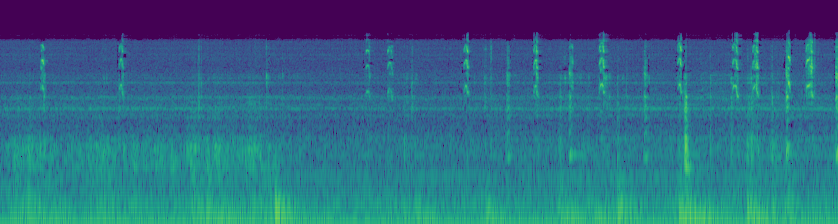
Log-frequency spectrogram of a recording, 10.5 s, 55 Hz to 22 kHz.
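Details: Inviting calls of a female peregrine falcon newly arrived at the nest, Derby, UK, early morning of 17 February 2017: sparse sharp chips that quicken into a dense, excited run of rapid notes, with a low steady hum.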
